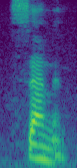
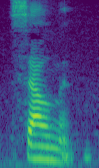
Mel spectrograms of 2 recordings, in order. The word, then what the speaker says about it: salmon: A common favorite among Japanese food lovers, the pink flesh freshwater fish called salmon, but often mispronounced as salmon. Similar to almond, the L is silent.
